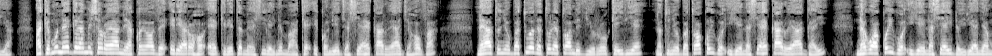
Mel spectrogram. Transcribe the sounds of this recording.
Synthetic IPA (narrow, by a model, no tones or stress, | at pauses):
a | akemonɛːɡɛɾameʃɔɾɔjameakɔjɔðɛʔeɾeaɾɔɦɔʔɛːkeɾetɛmɛsiɾɛinemakɛʔekɔnied͡ʒaɕjahɛkaɾojad͡ʒɛɦɔva | najatoɲoːbatuɔðɛtoɾeatwameðioɾoɾokeiɾiɛ | natoɲoːmbatwakoiɣwɔʔiɣenaɕjahɛkaɾojaɡai | naɣwakoiɣwɔʔiɣeːnaɕjaidɔiɾeaɲam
